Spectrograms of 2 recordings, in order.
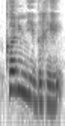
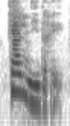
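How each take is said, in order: First: The first word has an 'o' vowel. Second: The first word has an 'a' vowel. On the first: "comme un O par les ashkénazes" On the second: "il se prononce Kal Nidré"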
